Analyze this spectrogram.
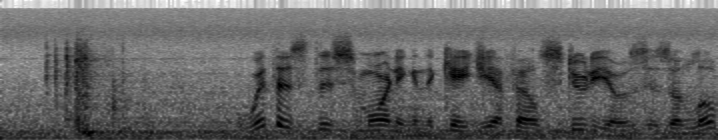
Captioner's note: woman over recorder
